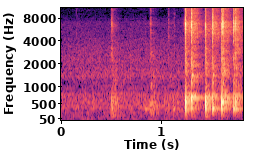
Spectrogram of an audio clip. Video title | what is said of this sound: Wax HaulS - Yankee, Homeworx, Bath and Body Works, Goose Creek | you can even tell just by tapping on it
